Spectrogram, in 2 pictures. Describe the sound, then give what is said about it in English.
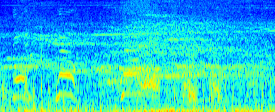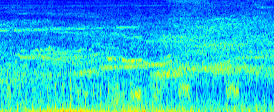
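A helicopter lifting off, its rotor chopping loudly and steadily, a dense rhythmic thumping roar throughout, with shouts and yells rising over the noise. “As the helicopter began to rise, I saw him.”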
